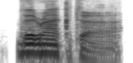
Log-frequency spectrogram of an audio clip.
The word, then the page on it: varactor: British English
